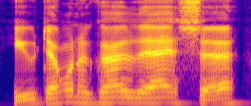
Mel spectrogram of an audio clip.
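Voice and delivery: high, brisker character voice; warning old postman. Acted. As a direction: warn him off in Grote's high voice.

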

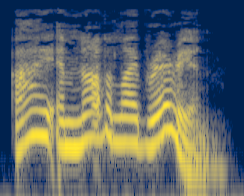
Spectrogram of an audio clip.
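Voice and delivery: put-on high-pitched, grave little girl, faint British accent; serious British child. A narrator's reading. Child corrects the wizard about her job, serious British voice. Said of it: "serious and marked with a faint British accent".

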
